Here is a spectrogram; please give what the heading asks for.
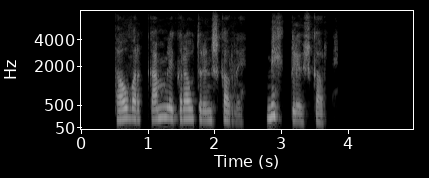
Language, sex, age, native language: Icelandic, female, 30-39, Norwegian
